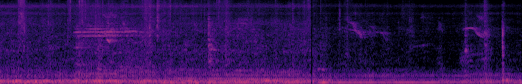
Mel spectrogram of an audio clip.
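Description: Faint bird calls, a few short chirps, over a steady low hum.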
